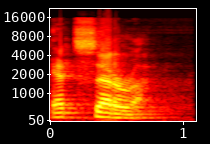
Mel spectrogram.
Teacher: remember that the stress is on se.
